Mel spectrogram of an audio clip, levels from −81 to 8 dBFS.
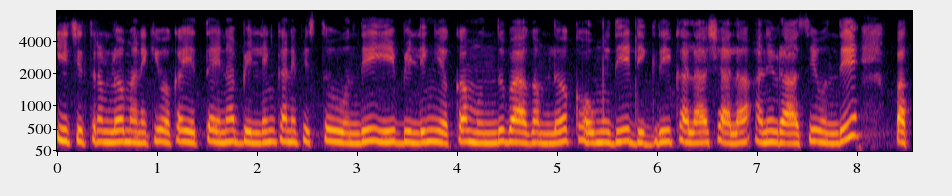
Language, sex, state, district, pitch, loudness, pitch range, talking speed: Telugu, female, Andhra Pradesh, Srikakulam, 230 Hz, -14 LUFS, 220-240 Hz, 145 wpm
